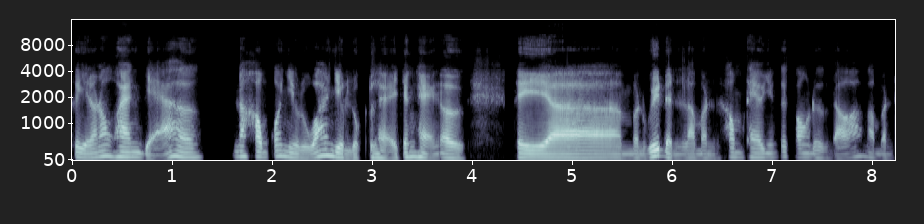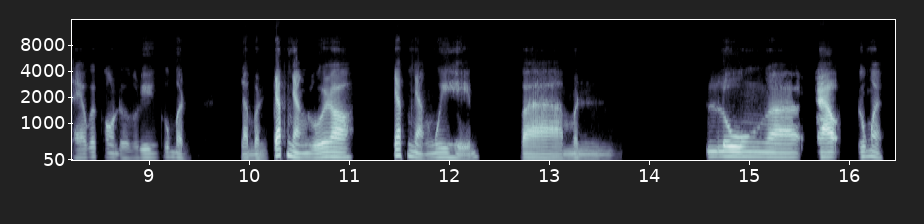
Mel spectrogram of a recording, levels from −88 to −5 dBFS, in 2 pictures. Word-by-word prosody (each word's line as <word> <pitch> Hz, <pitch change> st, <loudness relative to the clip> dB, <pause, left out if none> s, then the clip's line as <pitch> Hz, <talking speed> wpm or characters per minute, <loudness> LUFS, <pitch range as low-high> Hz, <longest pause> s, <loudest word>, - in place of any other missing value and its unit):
cái 125 Hz, -, -1 dB
gì 105 Hz, -, -1 dB
đó 115 Hz, -, -1 dB
nó 140 Hz, -, 0 dB
hoang 125 Hz, -3 st, +1 dB
dã -, -, -1 dB
hơn, 120 Hz, -5 st, -1 dB, 0.3 s
nó 135 Hz, 0 st, -2 dB
hông 130 Hz, -2 st, +1 dB
có 145 Hz, -, -4 dB
nhiều 110 Hz, -9 st, -4 dB
quá 155 Hz, -, +1 dB
nhiều 125 Hz, -7 st, +1 dB
luật 95 Hz, -1 st, -7 dB
lệ 95 Hz, -3 st, -2 dB
chẳng 115 Hz, +5 st, -2 dB
hạn, 110 Hz, -6 st, 0 dB
ừ. 100 Hz, -4 st, +1 dB, 0.5 s
Thì, 100 Hz, -2 st, +4 dB
ờ, 100 Hz, 0 st, +4 dB
mình 95 Hz, 0 st, -9 dB
quyết 140 Hz, +9 st, +3 dB
định 95 Hz, -2 st, -3 dB
là 95 Hz, 0 st, -5 dB
mình 95 Hz, 0 st, -9 dB
hông 120 Hz, -1 st, -5 dB
theo 115 Hz, -1 st, -2 dB
những 110 Hz, 0 st, -10 dB
cái 130 Hz, +2 st, -11 dB
con 110 Hz, -1 st, -4 dB
đường 95 Hz, -3 st, -11 dB
đó 95 Hz, +9 st, -5 dB
mà 110 Hz, -, -9 dB
mình 95 Hz, -2 st, -13 dB
theo 105 Hz, +2 st, -6 dB
cái 125 Hz, -, -6 dB
con 110 Hz, -2 st, -6 dB
đường 95 Hz, -1 st, -12 dB
riêng 105 Hz, +1 st, -7 dB
của 120 Hz, +3 st, -13 dB
mình, 105 Hz, -5 st, -6 dB, 0.6 s
là 95 Hz, -, -2 dB
mình 95 Hz, -1 st, -7 dB
chấp 160 Hz, +2 st, +7 dB
nhận 115 Hz, -7 st, +3 dB
rủi 110 Hz, +4 st, +3 dB
ro, 120 Hz, -2 st, +6 dB, 0.4 s
chấp 160 Hz, -1 st, +3 dB
nhận 105 Hz, -7 st, -3 dB
nguy 115 Hz, +1 st, -2 dB
hiểm 100 Hz, -1 st, -5 dB, 0.4 s
và 95 Hz, -2 st, +2 dB
mình 95 Hz, -1 st, -10 dB, 0.9 s
luôn, 130 Hz, -1 st, +3 dB
a, 115 Hz, -1 st, +5 dB, 0.2 s
cao 120 Hz, 0 st, +8 dB, 0.2 s
đúng 130 Hz, +1 st, -4 dB
rồi. 130 Hz, -3 st, 0 dB
110 Hz, 210 wpm, -25 LUFS, 95-125 Hz, 0.9 s, cao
